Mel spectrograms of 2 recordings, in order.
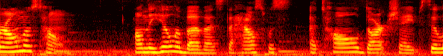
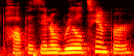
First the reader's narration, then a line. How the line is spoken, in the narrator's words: she said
